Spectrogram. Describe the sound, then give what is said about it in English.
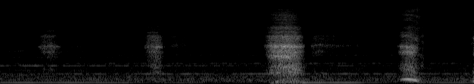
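Heavy, panicked breathing: several short, sharp breaths and gasps come in bursts separated by quiet pauses, faint overall. “you're breathing heavy. Can't seem to catch enough breath.”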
